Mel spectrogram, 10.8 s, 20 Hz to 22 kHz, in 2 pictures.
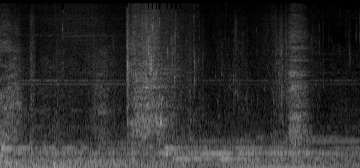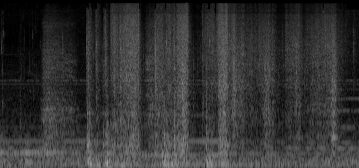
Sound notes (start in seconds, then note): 0.1 Cole grunting; 1.9 water splashing; 7.0 paper towels rustling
